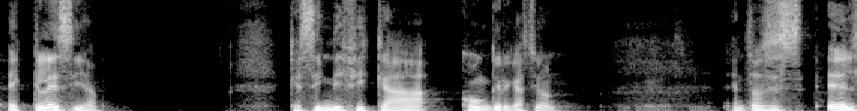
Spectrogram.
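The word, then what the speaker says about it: ecclesia: Iglesia viene del griego primero y luego del latín, que se pronuncia eclesia, que significa congregación.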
